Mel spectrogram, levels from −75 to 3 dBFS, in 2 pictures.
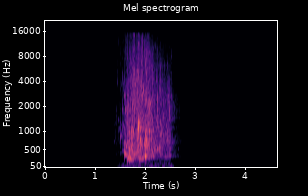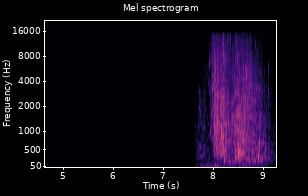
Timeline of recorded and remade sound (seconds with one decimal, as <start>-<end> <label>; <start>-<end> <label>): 0.0-9.3 recorded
